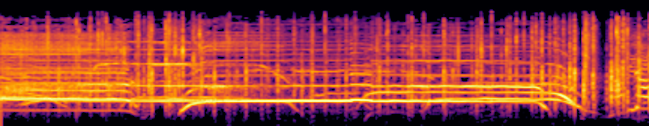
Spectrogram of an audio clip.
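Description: Spectators cheering a goal: several voices screaming in long, high held shouts that overlap, one drawn-out yell standing out above the rest, all trailing off near the end.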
